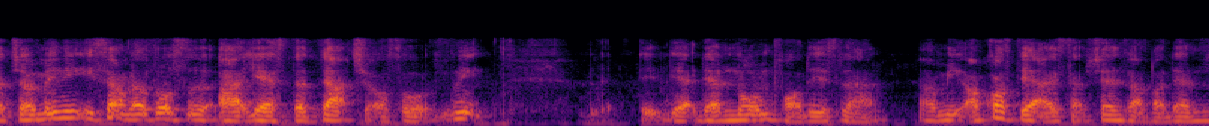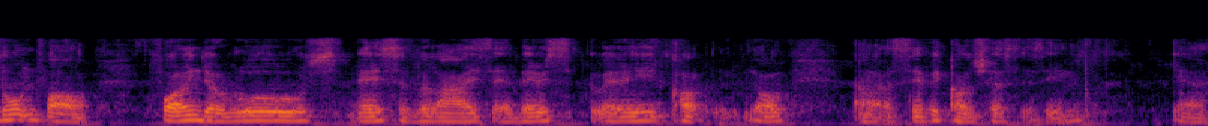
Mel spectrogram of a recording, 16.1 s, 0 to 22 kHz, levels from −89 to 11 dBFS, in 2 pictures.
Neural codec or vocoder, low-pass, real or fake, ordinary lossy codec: codec, 16 kHz, 4.8 kbps, FACodec; 7.2 kHz; fake; none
